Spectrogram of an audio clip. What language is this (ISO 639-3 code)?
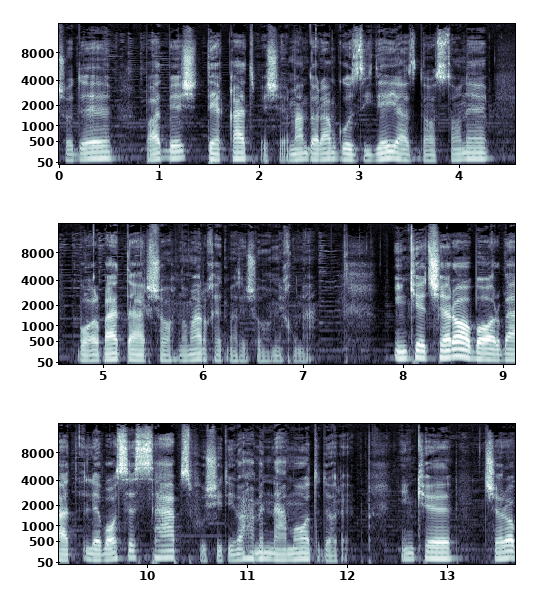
fas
